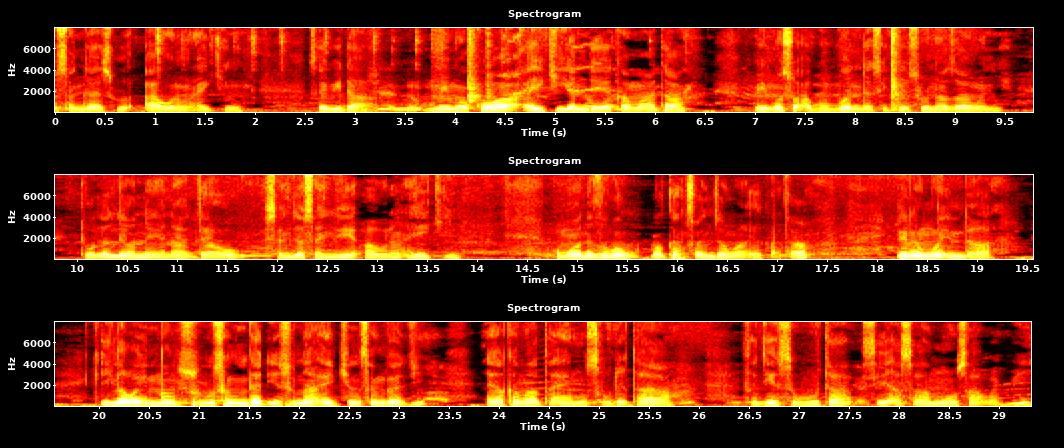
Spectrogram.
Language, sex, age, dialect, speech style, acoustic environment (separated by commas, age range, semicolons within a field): Hausa, male, 25-34, Nigeria - Kano, relaxed, silence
